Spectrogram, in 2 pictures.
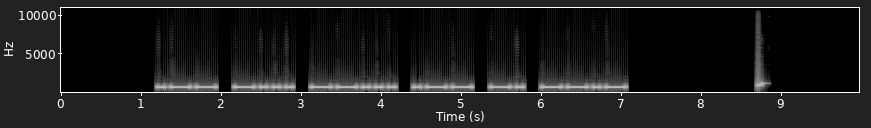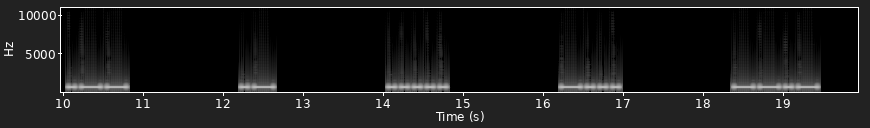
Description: Morse code, heard as a keyed tone, about 15 wpm, spaced as for 8 wpm, 700 Hz. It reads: WB7WNQ WA5BQ
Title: USA Call Signs - 6 Characters - 6x Character Spacing - 15wpm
